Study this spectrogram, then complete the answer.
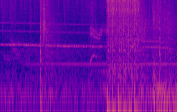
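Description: Gunfire in the Uncharted: Drake's Fortune video game: a single sharp shot, then a burst of dense, loud rattling fire filling the second half over a steady game soundtrack.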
